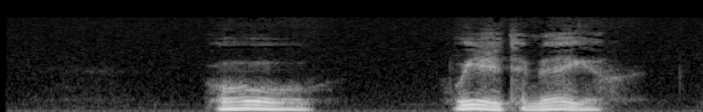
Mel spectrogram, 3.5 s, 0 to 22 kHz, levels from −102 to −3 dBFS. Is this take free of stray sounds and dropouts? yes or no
yes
